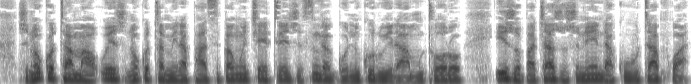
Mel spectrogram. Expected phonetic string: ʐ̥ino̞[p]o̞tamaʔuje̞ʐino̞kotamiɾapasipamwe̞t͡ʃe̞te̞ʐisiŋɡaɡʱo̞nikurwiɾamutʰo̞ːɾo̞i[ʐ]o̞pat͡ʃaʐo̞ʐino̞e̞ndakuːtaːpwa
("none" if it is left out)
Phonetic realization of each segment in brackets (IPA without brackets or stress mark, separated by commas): k, ʐ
